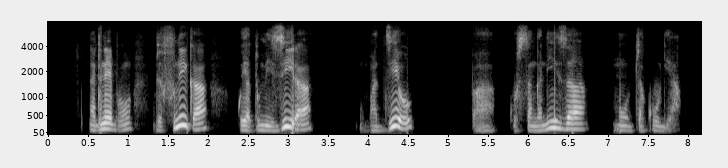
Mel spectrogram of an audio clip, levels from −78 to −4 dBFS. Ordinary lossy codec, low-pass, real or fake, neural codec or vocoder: Opus, 24 kbps; 7.2 kHz; fake; vocoder, 44.1 kHz, 80 mel bands, Vocos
